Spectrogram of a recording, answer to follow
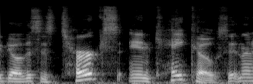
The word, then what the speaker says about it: Caicos: This is Turks and Caicos.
